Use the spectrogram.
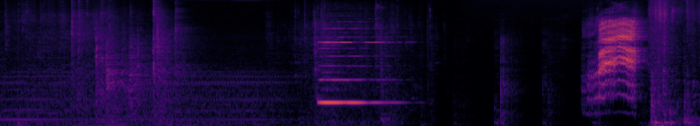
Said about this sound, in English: No! Dumb cat! Everyone knows that when entering a creepy basement, you stick together. Get back here, Shro!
